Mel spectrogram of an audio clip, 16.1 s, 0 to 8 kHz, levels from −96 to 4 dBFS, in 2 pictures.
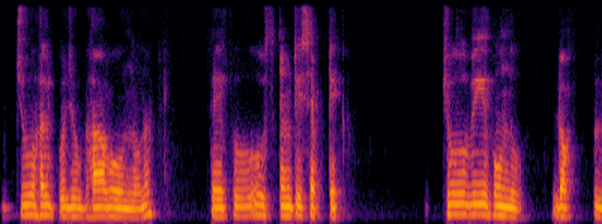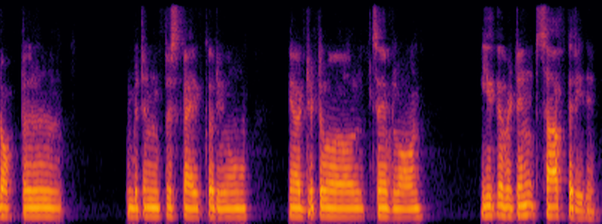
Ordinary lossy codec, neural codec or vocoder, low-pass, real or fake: Opus, 64 kbps; none; 7.2 kHz; real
